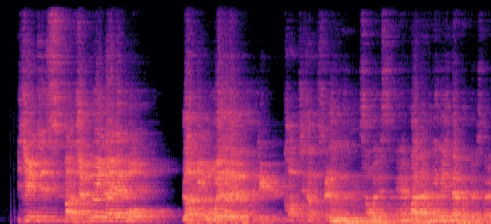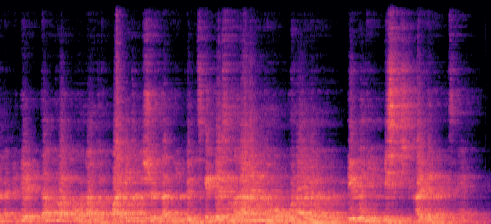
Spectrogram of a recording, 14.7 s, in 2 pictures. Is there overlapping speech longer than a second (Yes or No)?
No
